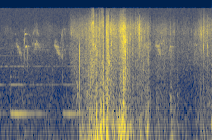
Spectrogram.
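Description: Soft background music holding a steady low note, with birds chirping, until about a third of the way in. Then it stops and dry brush and brambles rustle and crackle as someone pushes into them on foot. The rustling is loudest just past the middle and then dies down.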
